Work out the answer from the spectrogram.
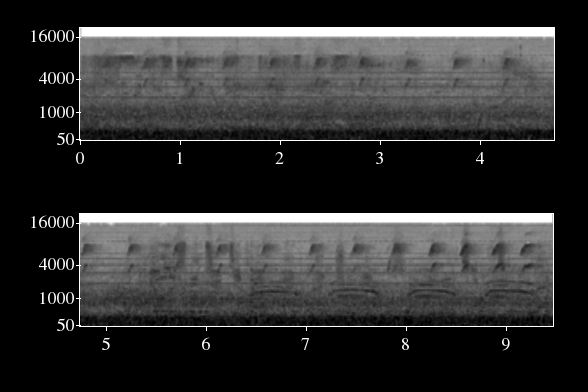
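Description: Birds calling in bushland: a quick high chirp repeats several times a second throughout, and about two-thirds of the way in a second bird joins with short arched calls, about one and a half a second. Under them is a steady low rumble.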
